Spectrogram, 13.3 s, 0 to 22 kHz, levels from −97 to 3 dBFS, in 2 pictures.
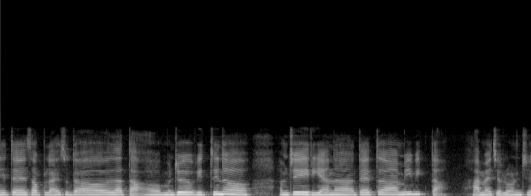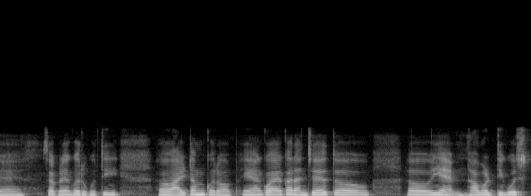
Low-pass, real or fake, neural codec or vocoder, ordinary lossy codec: none; real; none; none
